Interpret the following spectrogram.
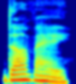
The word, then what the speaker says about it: dov'è: Sounds like dove eh.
